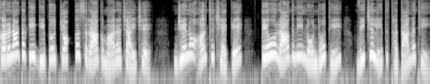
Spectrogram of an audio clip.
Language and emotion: Gujarati, neutral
